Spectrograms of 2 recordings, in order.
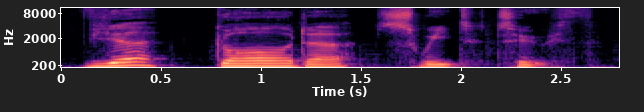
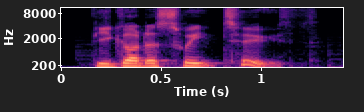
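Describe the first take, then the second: First: It is said slowly. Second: It is said at normal speed.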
